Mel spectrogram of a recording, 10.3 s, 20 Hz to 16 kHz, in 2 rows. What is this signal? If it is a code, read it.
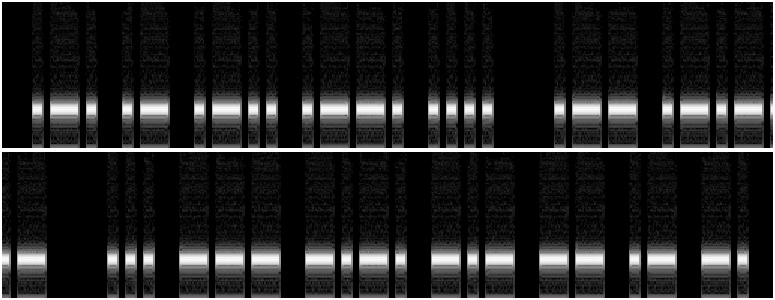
Morse code, heard as a keyed tone, about 20 wpm, 1000 Hz. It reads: RALPH W. SOCKMAN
